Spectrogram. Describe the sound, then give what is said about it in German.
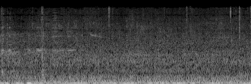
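Steady, hissing rain in Barcelona, a continuous wash of noise with a low rumble underneath, heard from a hotel room through an open window. No voices, moderately loud and unchanging throughout. “Ihr hört das vielleicht, das Rauschen. Das ist der Regen von Barcelona.”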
